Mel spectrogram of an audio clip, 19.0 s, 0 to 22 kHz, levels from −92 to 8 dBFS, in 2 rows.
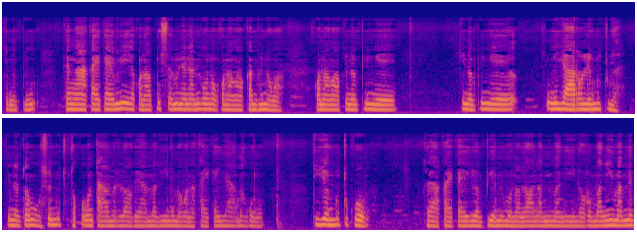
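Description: Speech clip with a gritty, metallic top end and nothing above 12.3 kHz throughout, likely HE-AAC compression at a low bitrate, something like 16 kbps.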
